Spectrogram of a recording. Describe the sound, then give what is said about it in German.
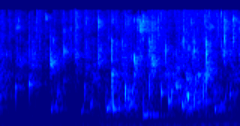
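Water drips and trickles steadily: many small, quick plinks over a soft running splash, faint throughout. “Da tropft etwas, keine Ahnung.”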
